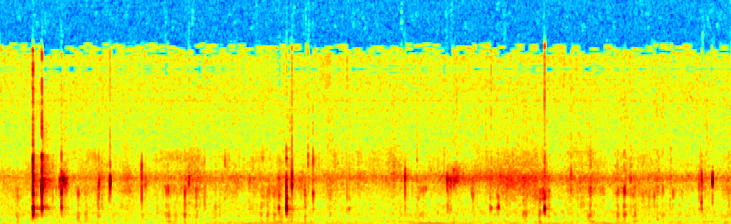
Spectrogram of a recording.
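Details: Lily, a white French Bulldog puppy, eating her favourite treat and making little piggie noises: irregular wet, crunchy chewing clicks with sharp bites near the start, over a low steady indoor hum.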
